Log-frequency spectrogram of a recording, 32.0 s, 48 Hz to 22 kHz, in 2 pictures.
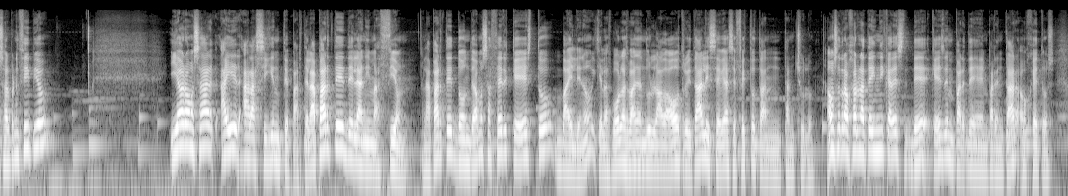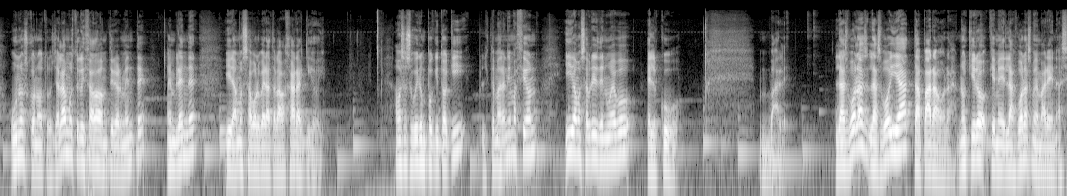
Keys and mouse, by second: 0.0 click, 0.9 shift+middle click, 1.4 middle click, 22.7 click, 25.1 click, 28.1 click, 30.7 click.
